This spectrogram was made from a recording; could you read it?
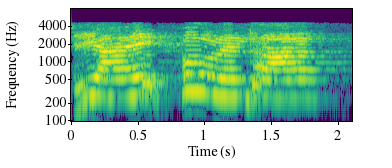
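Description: A man's voice: extremely high pitch, fairly even intonation, measured pace. An actor playing a menacing, taunting smuggler boss in a 1950s radio drama, drawing out his threats. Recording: muffled, echoing old radio recording.

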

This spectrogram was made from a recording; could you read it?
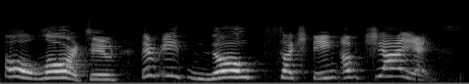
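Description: A woman's voice: high-pitched, animated, very slow. A woman with an irritable, confrontational manner, bantering on a phone call in dull lo-fi audio. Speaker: prank call participant. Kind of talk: phone banter, reading out weather updates.

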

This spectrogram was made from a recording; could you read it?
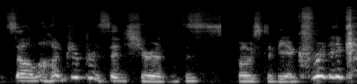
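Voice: medium pitch, huge pitch swings, moderate pace, a little mellow, breathy edge. A person reading fan fiction aloud and joking about it in a sweary, mock-exasperated way. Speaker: reader and commentator.

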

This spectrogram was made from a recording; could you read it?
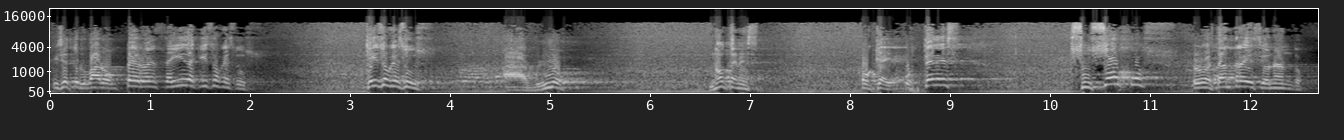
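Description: A middle-aged man preaching a sermon as pastor, animated, with many rhetorical questions to the congregation. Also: sits high, measured pace, pauses often. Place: church hall. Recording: reverberant hall with background noise.

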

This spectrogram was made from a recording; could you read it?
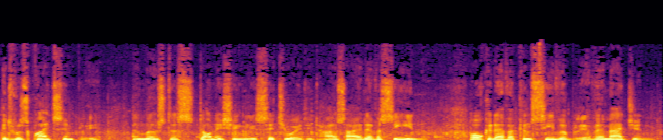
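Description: An older English solicitor narrating a radio play. The voice is fairly low and moves expressively as he tells his tale in vivid literary phrases. Clear outdoor sound effects run behind him. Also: wildly swooping pitch, slight background noise. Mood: awed, grave. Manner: measured, literary, vivid storytelling. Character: older retired English solicitor recalling a haunting past. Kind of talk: scripted radio drama narration.

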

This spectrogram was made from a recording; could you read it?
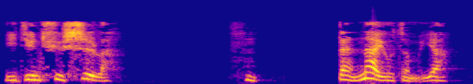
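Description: A woman's voice: fairly low pitch, animated, moderate pace, husky, dull audio. A woman voicing a lovelorn, protective young prince in an audiobook, speaking earnestly with pained, bitter gravity. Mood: bitter, resigned.

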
